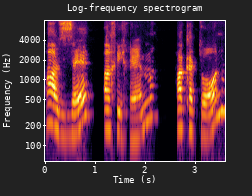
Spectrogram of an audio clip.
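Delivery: rising intonation climbing on hakaton. Hebrew lesson, the word ha marks a question: sentence rising like a question. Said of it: "I raise my voice in a question".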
